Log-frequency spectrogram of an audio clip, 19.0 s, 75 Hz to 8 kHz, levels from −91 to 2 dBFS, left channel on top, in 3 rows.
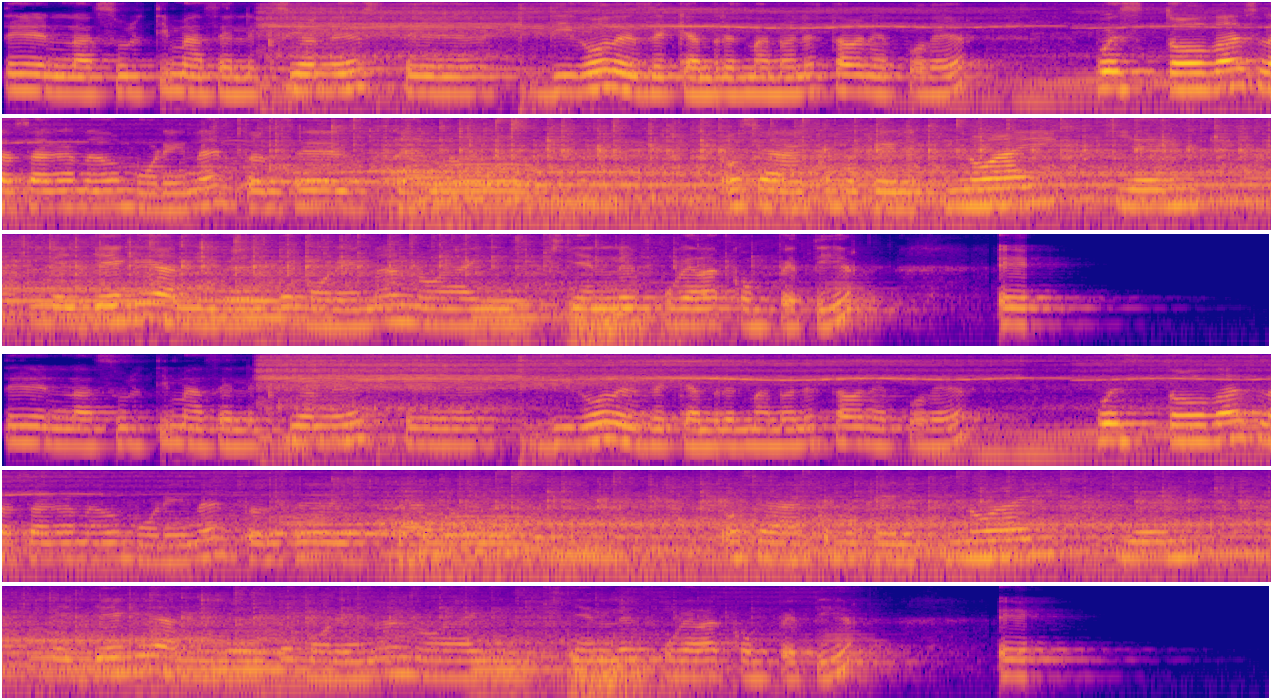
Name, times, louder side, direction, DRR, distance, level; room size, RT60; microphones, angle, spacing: voice 1, 0.0-5.1 5.5-9.1 9.9-12.4 12.8-17.0 17.7-17.8, left 4 dB, 75° left, 10 dB, 1.2 m, -22 dB
sound 1, 1.3-16.9, equal, 20° right, 3.6 m, -29 dB
sound 2, 4.2-16.8, left 2 dB, 40° left, 2.1 m, -42 dB
Cheering / Applause, 7.3-16.9, left 3 dB, 55° left, 2.9 m, -30 dB
23.0 x 12.5 x 4.5 m, 0.86 s
head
